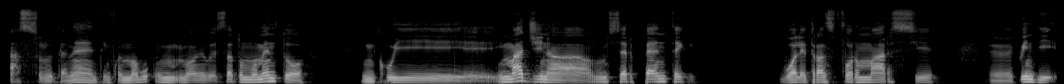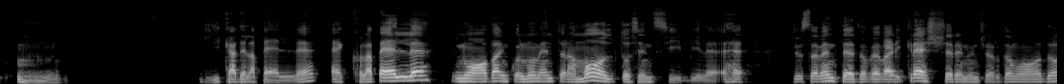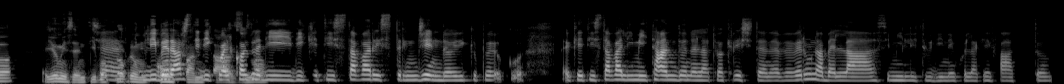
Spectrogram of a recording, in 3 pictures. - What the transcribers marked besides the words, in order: throat clearing; other background noise; laughing while speaking: "eh!"; "davvero" said as "davvevero"
- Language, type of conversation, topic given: Italian, podcast, In che modo il “disimparare” ha cambiato il tuo lavoro o la tua vita?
